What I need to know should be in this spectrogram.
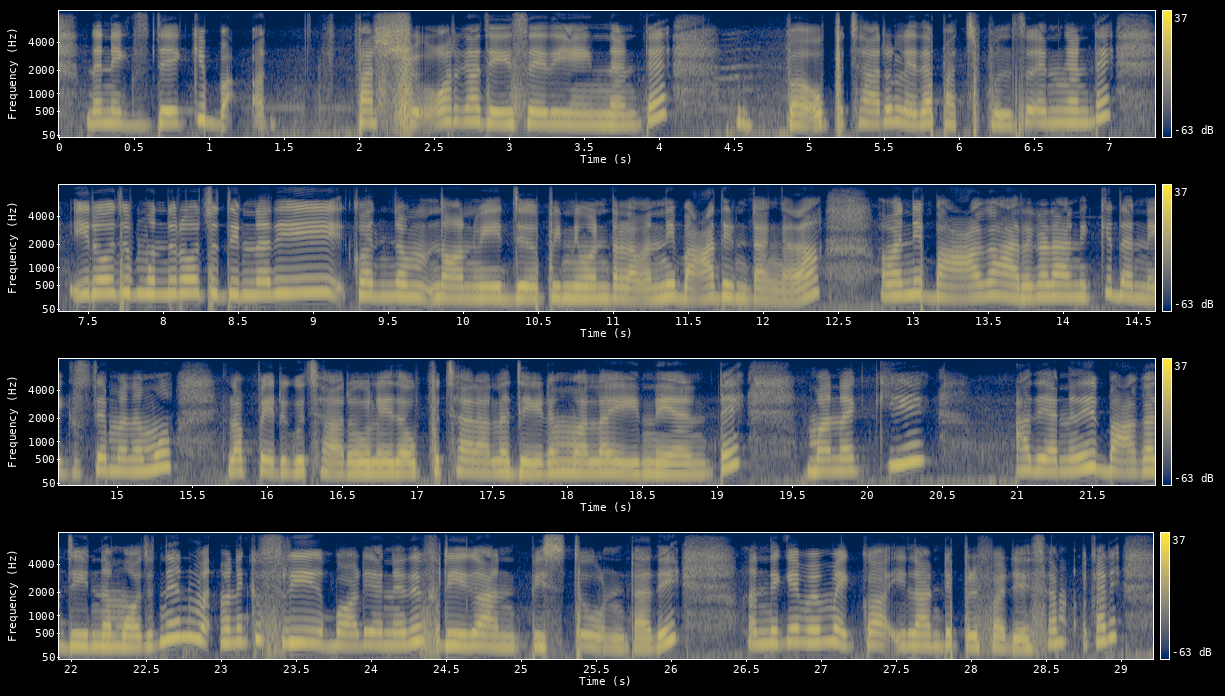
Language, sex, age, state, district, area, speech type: Telugu, female, 18-30, Telangana, Mahbubnagar, urban, spontaneous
